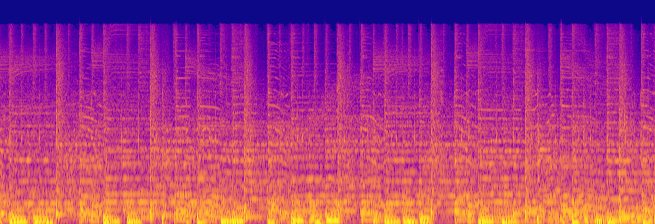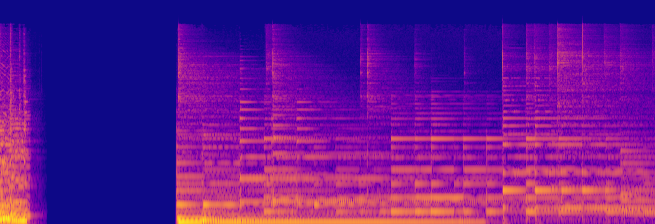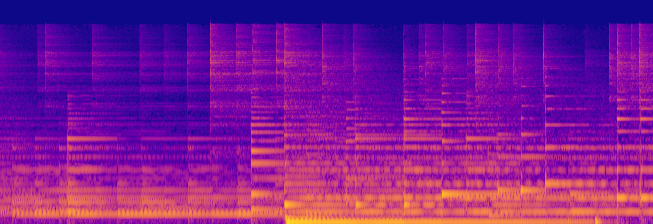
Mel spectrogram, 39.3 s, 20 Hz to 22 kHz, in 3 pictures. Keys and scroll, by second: 0.4 space, 1.2 space, 3.0 space, 4.0 ctrl+KP_Subtract, 5.0 ctrl+y, 5.4 ctrl+space, 6.0 Return, 10.7 a, 14.0 alt+i, 14.6 alt+a, 15.3 alt+s, 18.6 Return, 19.1 space, 20.8 alt+i, 21.2 alt+a, 22.0 alt+c, 23.8 Return, 24.2 ctrl+space, 26.6 alt+i, 27.1-28.0 typing, 30.0 ctrl+b, 31.7 Return, 32.5 w, 32.7 Return, 33.9 alt+space, 34.2 c, 34.6 Return, 35.4 ctrl+KP_Add, 36.4 alt+i, 36.6 alt+a, 37.4 shift+F2, 38.0 ctrl+space, 38.6 space.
